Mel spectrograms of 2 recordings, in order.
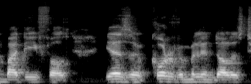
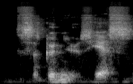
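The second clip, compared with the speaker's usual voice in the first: quieter muttering under the breath; 6 dB quieter than usual. Retelling a remark to mom while watching golf: imitating muttering under breath. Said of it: "under my breath".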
